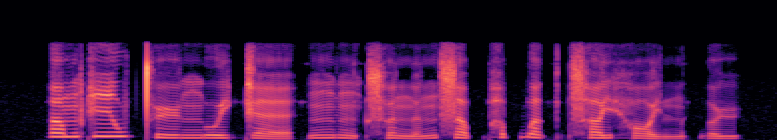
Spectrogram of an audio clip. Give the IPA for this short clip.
ɐ˥ m k iː˥ w t̪ʰ yː˨ ŋ uː˨ j k ɛː˨˩ | ŋ ɪ˨˩ ŋ t͡sʰ ɵ˨˩ n ɵ˨˧ n s ɐ˨˥ p̚ h ɐ˥ p̚ w ɐ˨˥ k̚ t͡sʰ ɐ˧ j h ɔː˨˩ j n̪ ɪ˨ k̚ ɵ˨ ɥ

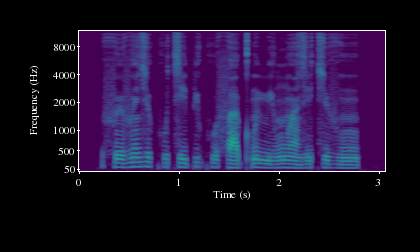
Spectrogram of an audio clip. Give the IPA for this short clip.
f ø v ẽ z y kʷʰ i t͡s i pʲ ø kʷʰ a f a kʷʼ ẽ mʲ ə ŋʷ ã z i t͡s y v ũ

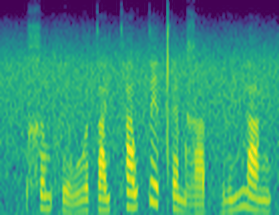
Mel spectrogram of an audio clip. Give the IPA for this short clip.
x ə˧ m f e˨˩˨ w u˧ ə̯ t̪ a˧˥ j t̪ʰ a˧˥ w t̪ e˧ t̪ʰ ɛ˨˩ m ɣ a˨˩ t̚ ɓ ɨ˧˥ j n a˧ ŋ

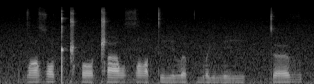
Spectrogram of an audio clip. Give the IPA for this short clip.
dˤ œ zˤ o t ǁʰ ɔ ǁ a j zˤ i t i l ɤ t b ə j l i | t œ v

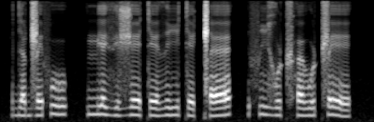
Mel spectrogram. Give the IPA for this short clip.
d ɛ ɖ͡ʐ e f u | mʲ ɛ vʲ ɛ ʒ e t e ð i t e ǁ ɛ | f i ɣ u ʈ͡ʂʰ œ β u ʈ͡ʂ e

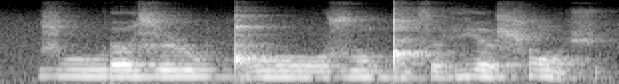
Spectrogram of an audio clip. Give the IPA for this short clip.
ʑ uː ɾ ɐ ʑ ø ɭ u ɡ͡ǃ oː z õ ɡ͡ǃ ə̃ s ə vʲ ɛ ʂ õ ʃ

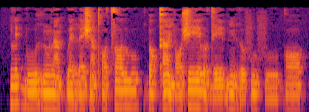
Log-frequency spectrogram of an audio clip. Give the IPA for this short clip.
l ɪ˦ ɡ͡b uː˨ r ũ˨ l ã˨ kʷ ɛ˨ r ɛ˨ ʃ ã˨ pʰ ɔ˨ t͡s ɔ˦ l u˦ | ɗ ɔ˨ kʼ ã˦˨ j ɔ˨˦ ʃ eː˦ l ʊ˨ d eː˨ b ĩ˦˨ r ʊ˨ f u˦˨ f uː˨ k ɔ˦

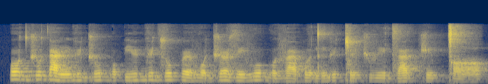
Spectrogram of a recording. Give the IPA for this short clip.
o˥˧ d d͡ʒ u˥˧ d ɾ æ˧˩ ŋ ɡ y˧˩ d͡ʒ u˧˥˧ b o˧˩˧ p j y˧˥˧ ɡ y˥˩ d͡z u˥˧ p ø˧˩˧ v o˩ d͡ʒ ø˥˩ z i˧˩˧ v u˥˧ ɡʷ i˩ v æ˧˩˧ p ɯ˧˩ d ŋ ɡ y˧˥˧ ǀ y˧˩˧ t͡ʃ v i˧˩ d͡z æ˧˥˧ d t͡ʃ i˧˥˧ p ǀ ɑ˧˩˧

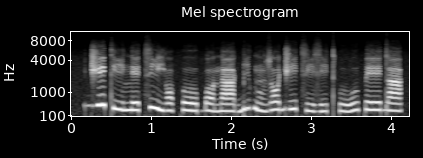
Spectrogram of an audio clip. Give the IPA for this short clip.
d͡ʒ e˦ t i˨ n e˨ t͡s i˦˨ j ɔ˨ k oː˨ ɓ ɔ˨ n aː˨ ɡ͡b i˦ ɡʷ ũ˨ z ɔ˦ d͡ʒ i˦ t͡s i˨ z i˨ tʰ u˨ w u˦ p eː˦ d a˦

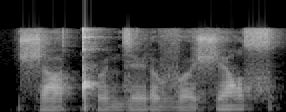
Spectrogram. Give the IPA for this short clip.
ʃ a ǃʰ ɵ n z e ɾ ə v ə ʃ ɛ sˤ

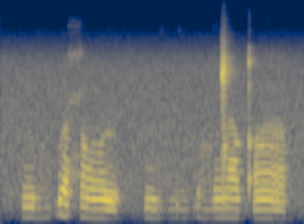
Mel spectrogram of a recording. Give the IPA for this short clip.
n o̤ ɓ ʊ ħ ɔ̃ ɹ | m b ə̤ ɡ͡b o̤ ɓ ɔ̤ ŋ͡ǁ a qʼ ã

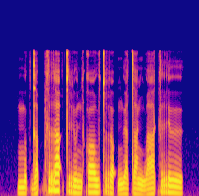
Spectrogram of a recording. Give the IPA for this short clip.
m o˨˩ k̚ d a˦˥ p̚ k r a˥˩ ʔ t r u˧ n k ɔː˧ w t r ɔ˨˩ ʔ ŋ ɯ˨˩ a̯ t a˨˩ ŋ w aː˧ k r ɯː˧

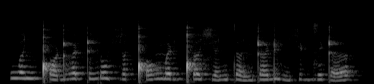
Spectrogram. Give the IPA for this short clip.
w ɐ˦ ɲ ǃʼ ɔ˧˩˧ ɖ ɦ ɐ˦ ɖ ʈ i˨˥ ɾ o˨˥ ç ɐ˨˥ ǃʼ ɔ˨˥ ŋ͡m ɜ˦ ɖ ǃʼ ɜ˦ ɕ ɛ˨˥ ɲ t ɜ˧˩˧ ɲ ʈ ɜ˨˥ ɖ j i˧˩˧ ç ə˦ ɖ d͡z i˦ ʈ ɜ˨˥

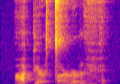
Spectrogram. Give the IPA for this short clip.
ɑ pʲ o ɭ t ɔ ɭ y ɭ ɛ̤

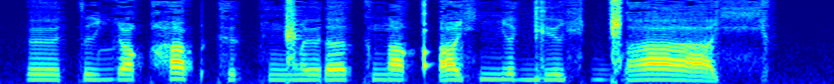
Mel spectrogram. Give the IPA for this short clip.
ø t ɨ ʎ ø qʰ ɛ p kʲ ɔ k ŋ͡ǁ ø ɾ ɜ k n a qʼ ɜ ç ɲ ɜ ɡʲ ø ç ɡ͡ǁ aː ç

